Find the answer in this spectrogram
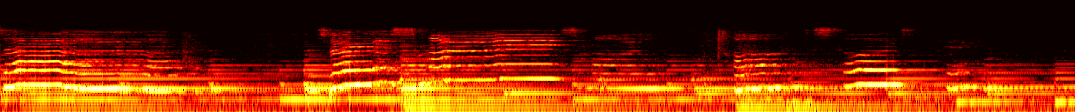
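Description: A woman singing while accompanying herself on a Cristofori grand piano: sung phrases with held notes and slides in pitch over sustained piano chords.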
